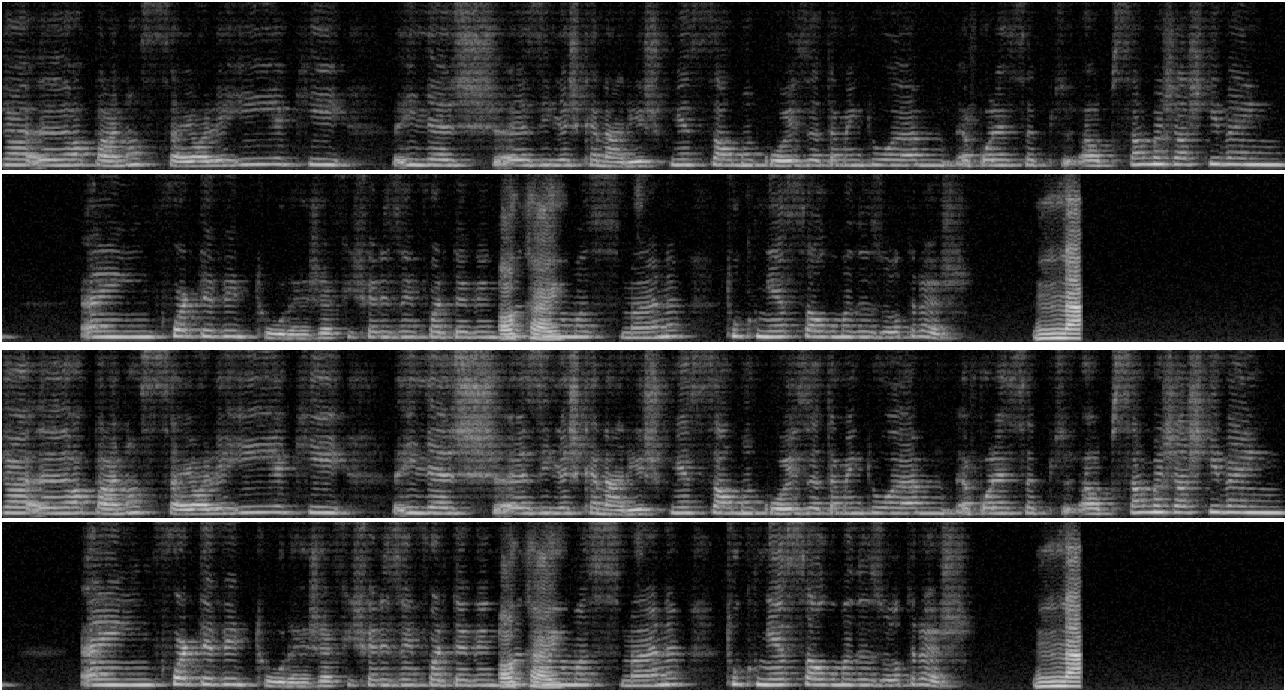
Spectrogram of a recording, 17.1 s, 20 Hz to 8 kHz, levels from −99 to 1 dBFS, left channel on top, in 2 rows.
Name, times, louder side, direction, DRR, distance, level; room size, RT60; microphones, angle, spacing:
voice 1, 0.0-2.3 2.6-8.6 9.1-15.0, right 1 dB, 40° right, 4.4 m, -31 dB
voice 2, 11.9-12.3 15.4-15.7, equal, 5° left, 1.7 m, -23 dB
head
